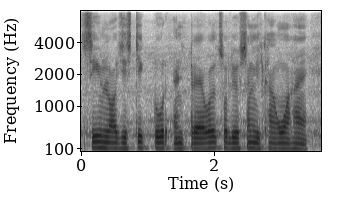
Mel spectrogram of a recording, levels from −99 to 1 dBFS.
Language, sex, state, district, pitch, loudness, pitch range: Hindi, male, Jharkhand, Garhwa, 115 Hz, -15 LUFS, 110-120 Hz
